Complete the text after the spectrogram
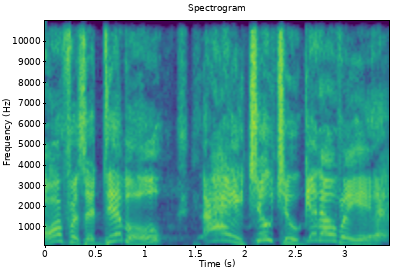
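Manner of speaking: very high-pitched cartoon alley cat voice. Discussing cartoon voices, the speaker does the way Top Cat talks. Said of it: "if you watch Top Cat, the way he says".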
